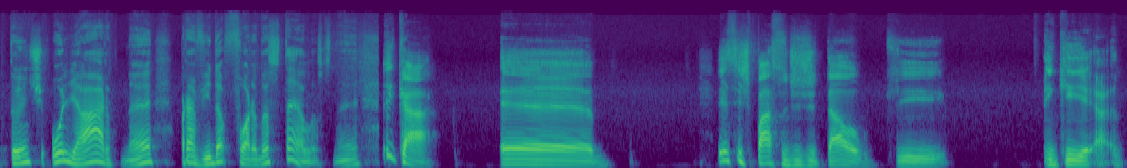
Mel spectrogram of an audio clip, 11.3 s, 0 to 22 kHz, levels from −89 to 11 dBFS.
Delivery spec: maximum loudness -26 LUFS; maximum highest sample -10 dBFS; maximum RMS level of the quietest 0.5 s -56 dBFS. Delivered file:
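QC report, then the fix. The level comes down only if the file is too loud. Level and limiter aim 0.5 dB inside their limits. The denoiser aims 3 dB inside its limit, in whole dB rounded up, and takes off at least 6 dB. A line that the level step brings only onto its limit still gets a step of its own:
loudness -20.0 LUFS: fail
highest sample -2.0 dBFS: fail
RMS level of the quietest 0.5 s -63 dBFS: pass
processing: trim -6.5 dB; peak limiter -10.5 dBFS

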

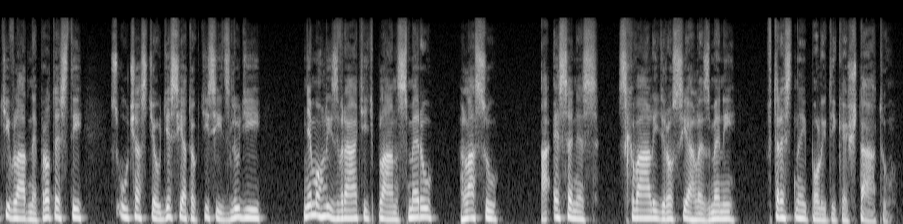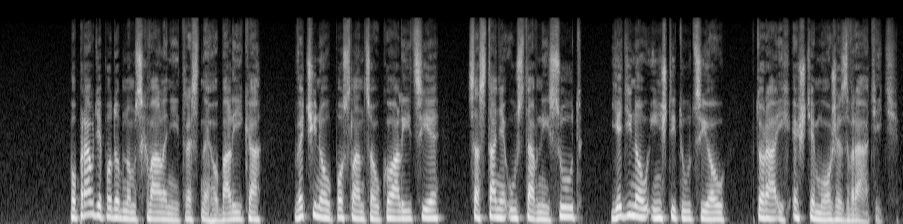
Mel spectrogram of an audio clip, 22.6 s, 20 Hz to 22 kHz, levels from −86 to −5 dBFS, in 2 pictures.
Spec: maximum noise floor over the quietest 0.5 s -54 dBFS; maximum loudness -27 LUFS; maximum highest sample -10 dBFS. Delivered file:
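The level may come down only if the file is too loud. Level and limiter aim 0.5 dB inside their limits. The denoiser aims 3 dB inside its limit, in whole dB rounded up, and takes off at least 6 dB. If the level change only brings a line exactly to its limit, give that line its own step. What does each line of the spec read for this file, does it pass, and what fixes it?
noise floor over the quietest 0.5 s -57 dBFS: pass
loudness -17.5 LUFS: fail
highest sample -4.5 dBFS: fail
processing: trim -10 dB

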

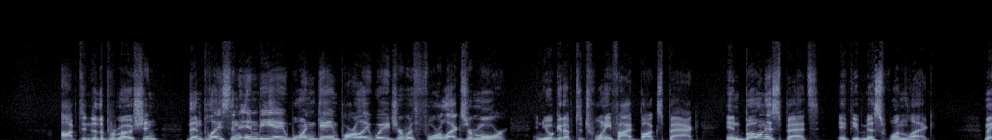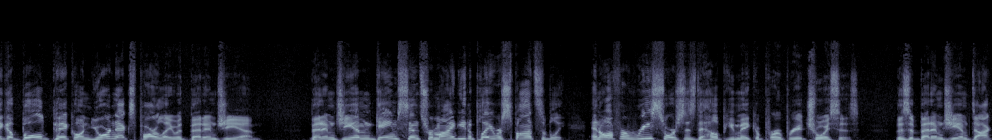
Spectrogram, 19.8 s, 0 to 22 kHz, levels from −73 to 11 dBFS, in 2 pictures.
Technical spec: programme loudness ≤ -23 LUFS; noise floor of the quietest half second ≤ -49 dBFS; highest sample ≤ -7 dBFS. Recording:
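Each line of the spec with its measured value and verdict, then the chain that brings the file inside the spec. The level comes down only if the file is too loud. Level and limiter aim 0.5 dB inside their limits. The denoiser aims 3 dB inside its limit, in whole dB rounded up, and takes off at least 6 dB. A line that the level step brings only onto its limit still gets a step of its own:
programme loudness -20.5 LUFS: fail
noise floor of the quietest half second -57 dBFS: pass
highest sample -3.5 dBFS: fail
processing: trim -3 dB; peak limiter -7.5 dBFS

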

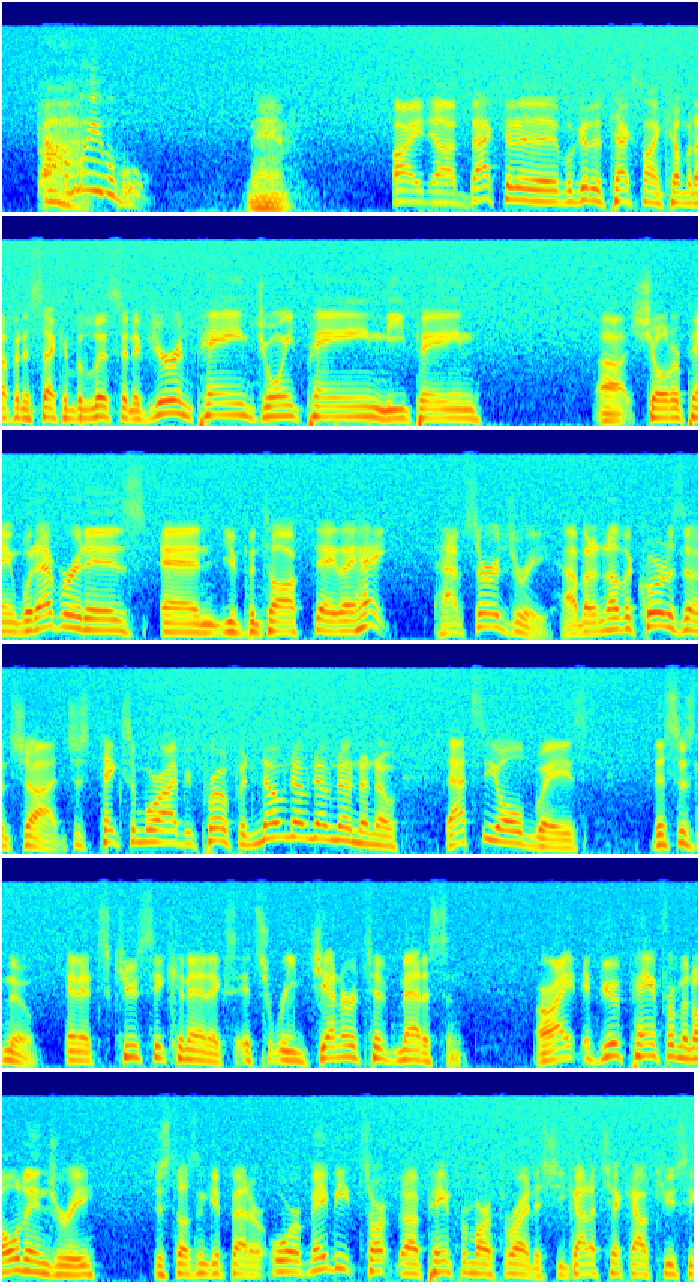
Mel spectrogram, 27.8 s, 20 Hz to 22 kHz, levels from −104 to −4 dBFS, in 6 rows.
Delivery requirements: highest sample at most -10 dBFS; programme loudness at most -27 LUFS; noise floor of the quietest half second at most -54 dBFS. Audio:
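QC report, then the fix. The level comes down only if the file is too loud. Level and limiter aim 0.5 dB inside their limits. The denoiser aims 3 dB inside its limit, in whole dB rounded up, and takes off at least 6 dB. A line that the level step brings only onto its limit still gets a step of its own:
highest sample -14.0 dBFS: pass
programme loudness -29.5 LUFS: pass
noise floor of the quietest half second -52 dBFS: fail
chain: noise reduction 6 dB, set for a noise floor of -52 dBFS

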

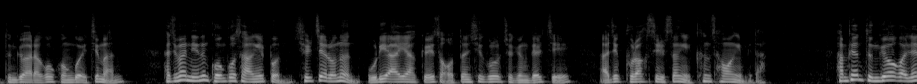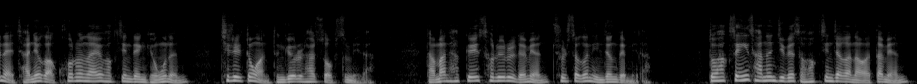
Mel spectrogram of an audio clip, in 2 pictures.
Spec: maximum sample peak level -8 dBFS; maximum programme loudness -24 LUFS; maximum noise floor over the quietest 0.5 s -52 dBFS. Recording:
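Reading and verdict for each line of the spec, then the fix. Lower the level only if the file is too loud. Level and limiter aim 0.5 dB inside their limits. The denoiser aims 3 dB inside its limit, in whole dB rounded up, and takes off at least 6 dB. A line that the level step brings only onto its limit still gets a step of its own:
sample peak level -13.0 dBFS: pass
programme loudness -30.5 LUFS: pass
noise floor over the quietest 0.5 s -61 dBFS: pass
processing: none needed

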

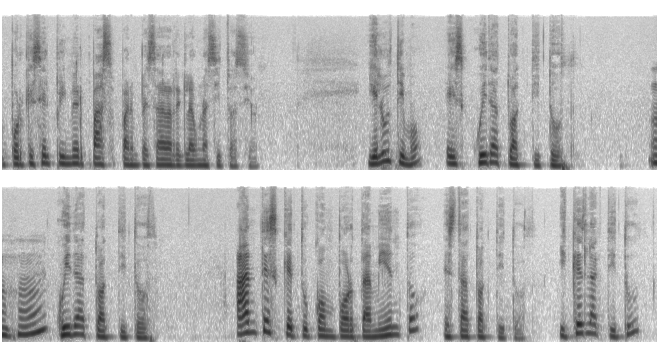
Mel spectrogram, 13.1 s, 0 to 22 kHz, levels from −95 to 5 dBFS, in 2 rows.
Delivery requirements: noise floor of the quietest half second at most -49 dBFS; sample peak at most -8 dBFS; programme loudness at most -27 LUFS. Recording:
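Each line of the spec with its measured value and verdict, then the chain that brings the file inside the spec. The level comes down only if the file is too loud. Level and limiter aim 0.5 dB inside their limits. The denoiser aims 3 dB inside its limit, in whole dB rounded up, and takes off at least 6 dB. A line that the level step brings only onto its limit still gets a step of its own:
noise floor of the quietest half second -52 dBFS: pass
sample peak -1.5 dBFS: fail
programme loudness -21.0 LUFS: fail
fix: trim -6.5 dB; peak limiter -8.5 dBFS

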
